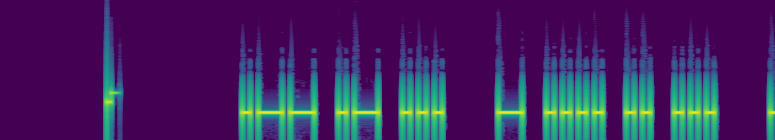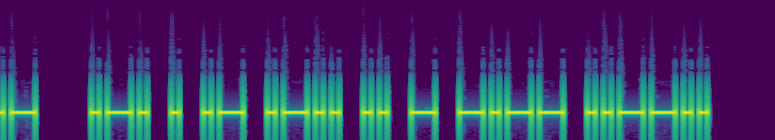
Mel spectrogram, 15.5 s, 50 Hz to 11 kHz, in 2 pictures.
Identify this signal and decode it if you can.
Morse code, heard as a keyed tone, about 15 wpm, 700 Hz. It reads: WAS THIS A REALITY?
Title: Sentences from Top 1200 Words 15wpm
